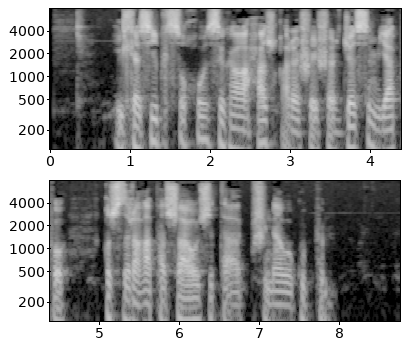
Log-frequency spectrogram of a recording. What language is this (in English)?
Kabardian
